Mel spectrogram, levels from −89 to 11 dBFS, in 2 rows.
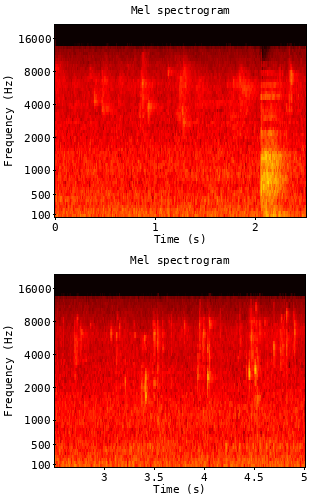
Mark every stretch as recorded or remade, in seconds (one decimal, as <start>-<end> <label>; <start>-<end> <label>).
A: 0.0-0.5 recorded; 0.5-3.5 remade; 3.5-5.0 recorded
